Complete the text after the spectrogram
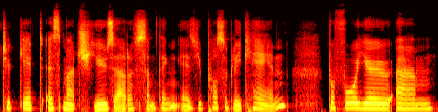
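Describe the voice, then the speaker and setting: A woman from Germany with a German accent, a podcast guest talking in a relaxed, thoughtful way with many small pauses. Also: fairly low pitch, creaky, no echo, clean studio sound. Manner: thoughtful, hesitant with many ums. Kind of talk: casual interview chat.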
